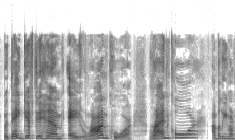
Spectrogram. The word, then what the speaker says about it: Rancor: But they gifted him a Rancor. I believe I'm pronouncing it right. A Rancor.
